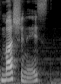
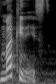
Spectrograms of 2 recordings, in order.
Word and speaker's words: machinist: And both me and Light pronounce it differently, because I say it's machinist and he says it's machinist. And who is right? Probably either neither or both. Neither, because in the Greek it's a ch sound.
